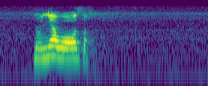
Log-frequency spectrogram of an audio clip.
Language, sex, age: Xhosa, female, 35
